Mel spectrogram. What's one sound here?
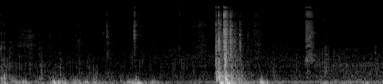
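A cardboard box thumps down on wooden decking.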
